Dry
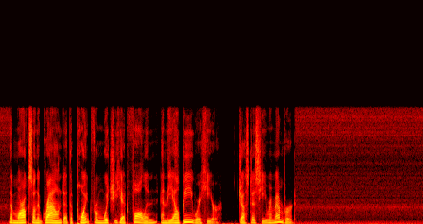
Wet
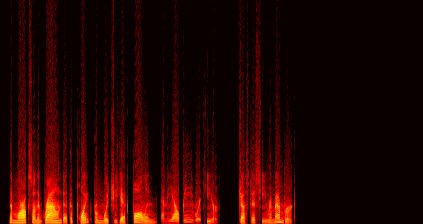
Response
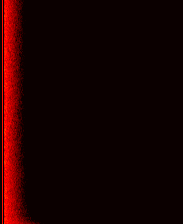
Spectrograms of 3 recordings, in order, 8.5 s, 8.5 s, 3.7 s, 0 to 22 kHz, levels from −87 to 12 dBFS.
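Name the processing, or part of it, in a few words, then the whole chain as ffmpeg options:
pocket radio on a weak battery: -filter_complex "[0:a]asettb=1/sr,asplit=3[link_01][link_02][link_03];[link_01]atrim=end=3.144[link_04];[link_02]atrim=start=3.14:end=4.07,asetpts=PTS-STARTPTS,afade=type=in:duration=0.004:curve=qsin,afade=type=out:start_time=0.926:duration=0.004:curve=qsin,acrossover=split=410 2600:gain=0.0631 1 0.158[link_05][link_06][link_07];[link_05][link_06][link_07]amix=inputs=3:normalize=0[link_08];[link_03]atrim=start=4.066[link_09];[link_04][link_08]acrossfade=duration=0.004:curve1=hsin:curve2=qsin[link_10];[link_10][link_09]acrossfade=duration=0.004:curve1=qsin:curve2=hsin,highpass=280,lowpass=3100,aeval=exprs='sgn(val(0))*max(abs(val(0))-0.0075,0)':channel_layout=same,equalizer=frequency=1800:width_type=o:width=0.29:gain=8,volume=-1.5dB"

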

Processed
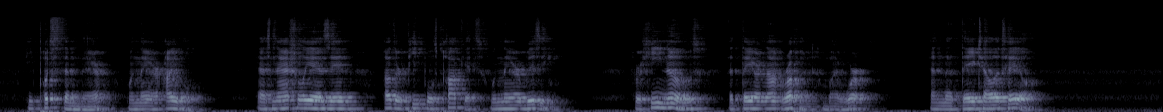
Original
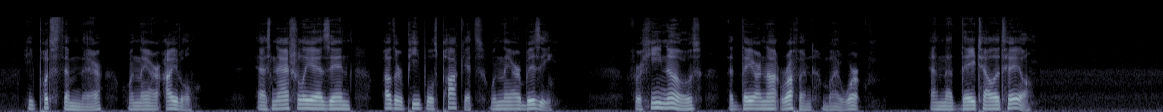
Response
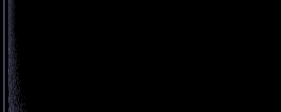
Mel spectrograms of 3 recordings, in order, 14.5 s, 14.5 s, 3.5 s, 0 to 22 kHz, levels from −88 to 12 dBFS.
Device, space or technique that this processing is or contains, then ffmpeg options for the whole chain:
microphone above a desk: -filter_complex "[0:a]aecho=1:1:1.9:0.68[link_01];[1:a]atrim=start_sample=2205[link_02];[link_01][link_02]afir=irnorm=-1:irlink=0,volume=-6.5dB"

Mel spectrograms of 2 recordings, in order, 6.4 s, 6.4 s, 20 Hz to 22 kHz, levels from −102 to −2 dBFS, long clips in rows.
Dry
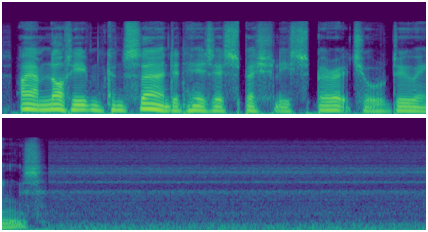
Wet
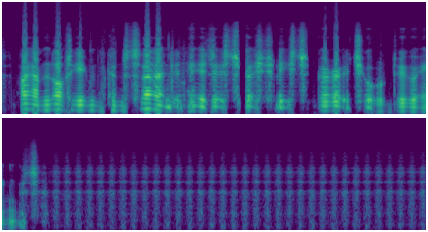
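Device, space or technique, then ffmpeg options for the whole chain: helicopter radio: -filter_complex "[0:a]highpass=370,lowpass=3000,aeval=exprs='val(0)*pow(10,-22*(0.5-0.5*cos(2*PI*12*n/s))/20)':channel_layout=same,asoftclip=type=hard:threshold=-21dB,asettb=1/sr,asplit=3[link_01][link_02][link_03];[link_01]atrim=end=1.014[link_04];[link_02]atrim=start=1.01:end=2.77,asetpts=PTS-STARTPTS,afade=type=in:duration=0.004:curve=qsin,afade=type=out:start_time=1.756:duration=0.004:curve=qsin,aecho=1:1:5.1:0.88,atrim=end_sample=77616[link_05];[link_03]atrim=start=2.766[link_06];[link_04][link_05]acrossfade=duration=0.004:curve1=hsin:curve2=qsin[link_07];[link_07][link_06]acrossfade=duration=0.004:curve1=qsin:curve2=hsin,volume=1.5dB"

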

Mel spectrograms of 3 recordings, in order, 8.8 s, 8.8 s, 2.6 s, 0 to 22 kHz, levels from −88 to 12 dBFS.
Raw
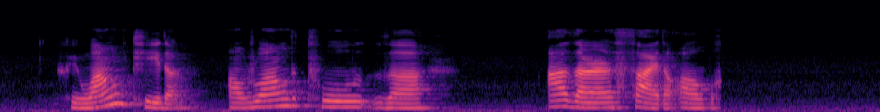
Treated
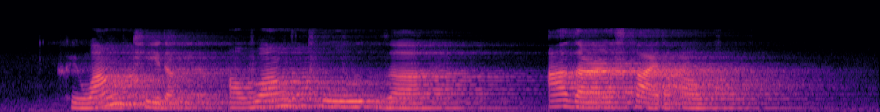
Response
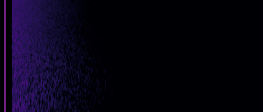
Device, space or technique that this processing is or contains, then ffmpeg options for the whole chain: cave: -filter_complex "[0:a]highpass=55,aecho=1:1:326:0.266[link_01];[1:a]atrim=start_sample=2205[link_02];[link_01][link_02]afir=irnorm=-1:irlink=0,asettb=1/sr,asplit=3[link_03][link_04][link_05];[link_03]atrim=end=5.604[link_06];[link_04]atrim=start=5.6:end=6.24,asetpts=PTS-STARTPTS,afade=type=in:duration=0.004:curve=qsin,afade=type=out:start_time=0.636:duration=0.004:curve=qsin,aemphasis=mode=production:type=50fm[link_07];[link_05]atrim=start=6.236[link_08];[link_06][link_07]acrossfade=duration=0.004:curve1=hsin:curve2=qsin[link_09];[link_09][link_08]acrossfade=duration=0.004:curve1=qsin:curve2=hsin,volume=5dB"

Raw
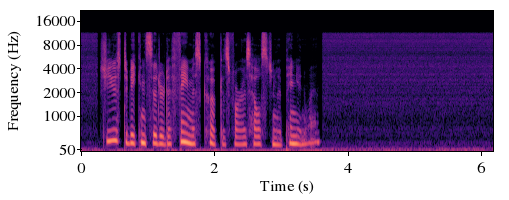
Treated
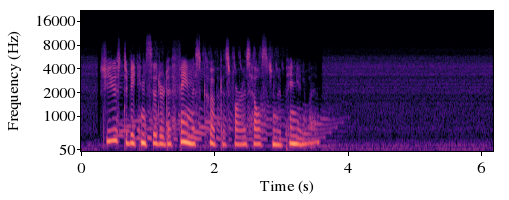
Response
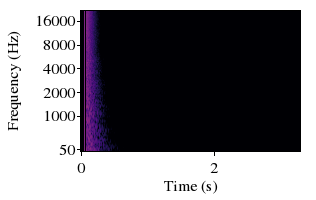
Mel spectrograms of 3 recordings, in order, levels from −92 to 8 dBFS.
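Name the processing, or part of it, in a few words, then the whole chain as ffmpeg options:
frequency-shifting delay pedal into a guitar cabinet: -filter_complex "[0:a]asplit=6[link_01][link_02][link_03][link_04][link_05][link_06];[link_02]adelay=91,afreqshift=140,volume=-20dB[link_07];[link_03]adelay=182,afreqshift=280,volume=-24.6dB[link_08];[link_04]adelay=273,afreqshift=420,volume=-29.2dB[link_09];[link_05]adelay=364,afreqshift=560,volume=-33.7dB[link_10];[link_06]adelay=455,afreqshift=700,volume=-38.3dB[link_11];[link_01][link_07][link_08][link_09][link_10][link_11]amix=inputs=6:normalize=0,highpass=92,equalizer=frequency=170:width_type=q:width=4:gain=7,equalizer=frequency=290:width_type=q:width=4:gain=-3,equalizer=frequency=450:width_type=q:width=4:gain=-7,equalizer=frequency=850:width_type=q:width=4:gain=3,equalizer=frequency=1600:width_type=q:width=4:gain=-8,equalizer=frequency=3000:width_type=q:width=4:gain=-7,lowpass=frequency=4400:width=0.5412,lowpass=frequency=4400:width=1.3066,volume=1.5dB"

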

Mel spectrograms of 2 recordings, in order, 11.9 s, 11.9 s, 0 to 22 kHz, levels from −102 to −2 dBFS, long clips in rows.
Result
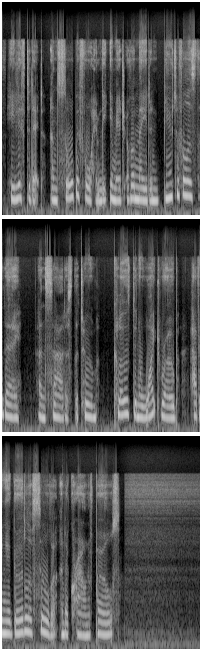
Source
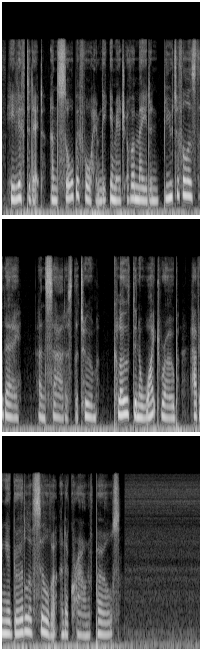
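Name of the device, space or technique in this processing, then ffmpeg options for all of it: FM broadcast chain: -filter_complex "[0:a]highpass=47,dynaudnorm=framelen=170:gausssize=9:maxgain=5.5dB,acrossover=split=110|2000[link_01][link_02][link_03];[link_01]acompressor=threshold=-50dB:ratio=4[link_04];[link_02]acompressor=threshold=-20dB:ratio=4[link_05];[link_03]acompressor=threshold=-39dB:ratio=4[link_06];[link_04][link_05][link_06]amix=inputs=3:normalize=0,aemphasis=mode=production:type=50fm,alimiter=limit=-17dB:level=0:latency=1:release=47,asoftclip=type=hard:threshold=-20dB,lowpass=frequency=15000:width=0.5412,lowpass=frequency=15000:width=1.3066,aemphasis=mode=production:type=50fm,volume=-2.5dB"

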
